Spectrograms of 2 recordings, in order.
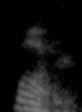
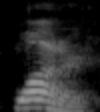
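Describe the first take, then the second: First: It is said at normal, softer volume. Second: It is said loudly.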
